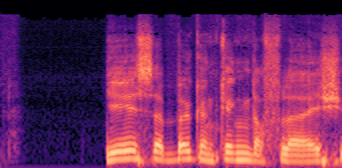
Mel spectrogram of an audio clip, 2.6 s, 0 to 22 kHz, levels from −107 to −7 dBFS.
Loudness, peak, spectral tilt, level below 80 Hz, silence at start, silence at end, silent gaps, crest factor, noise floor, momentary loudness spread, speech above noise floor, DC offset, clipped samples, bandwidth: -21 LUFS; -10 dBFS; -4.5 dB/octave; -52 dBFS; 0.8 s; 0 s; none; 14 dB; -77 dBFS; 4 LU; 56 dB; under 0.1%; under 0.1%; 16 kHz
